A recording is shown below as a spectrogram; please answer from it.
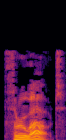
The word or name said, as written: throughout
